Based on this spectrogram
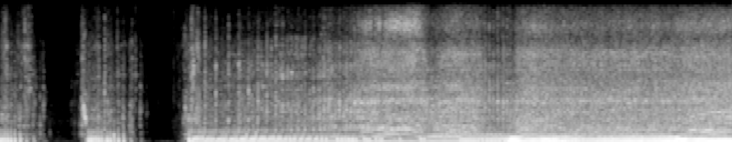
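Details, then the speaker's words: Poulan Pro two-stroke chainsaw that sat for three years, carburetor just adjusted with an adjustment tool kit, cutting a log: high scream dipping and recovering without stalling, running strong under load, though the chain probably needs sharpening. "i probably need to sharpen the teeth up but i got it where it's not stalling out as you're cutting through"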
